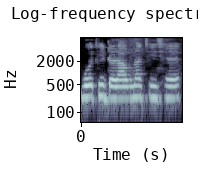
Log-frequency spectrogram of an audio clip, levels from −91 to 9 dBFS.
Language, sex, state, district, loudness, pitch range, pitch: Hindi, female, Bihar, Kishanganj, -15 LUFS, 230-240 Hz, 235 Hz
